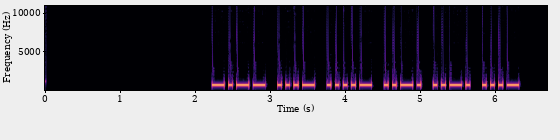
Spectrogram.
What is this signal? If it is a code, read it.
Morse code, heard as a keyed tone, about 22 wpm, 700 Hz. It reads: YV4FFV
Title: DXCC-100 Call Signs - 6 Characters - 22wpm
